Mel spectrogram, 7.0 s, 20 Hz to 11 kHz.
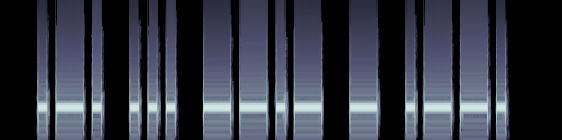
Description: Morse code, heard as a keyed tone, about 10 wpm, 800 Hz. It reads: RSQTP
